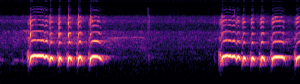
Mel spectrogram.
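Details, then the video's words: Local wild-type zebra dove song used to stir rivals and raise breeding drive: two bursts of rapid, staccato cooing notes with a ringing, harmonic tone, about six beats each, separated by a short pause. "Perkutut lokal alam,langsung respon cepat untuk merangsang dan emosi lawan makin meningkat"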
